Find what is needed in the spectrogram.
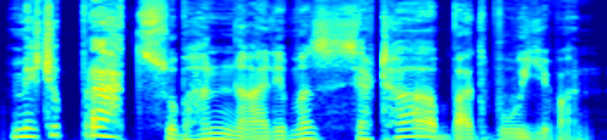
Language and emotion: Kashmiri, disgusted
